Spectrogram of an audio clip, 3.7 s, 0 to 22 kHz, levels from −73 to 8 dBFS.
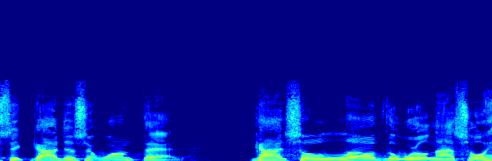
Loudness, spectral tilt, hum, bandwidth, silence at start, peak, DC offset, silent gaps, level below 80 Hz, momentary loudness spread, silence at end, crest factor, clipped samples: -30 LUFS; -4.5 dB/octave; none; 11.5 kHz; 0 s; -12 dBFS; under 0.1%; none; -80 dBFS; 7 LU; 0 s; 18 dB; under 0.1%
